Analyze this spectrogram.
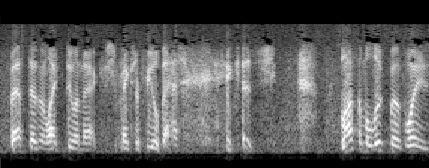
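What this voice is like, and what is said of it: Scratchy, hoarse voice. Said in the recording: “my throat's getting scratchy and I'm losing my voice”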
